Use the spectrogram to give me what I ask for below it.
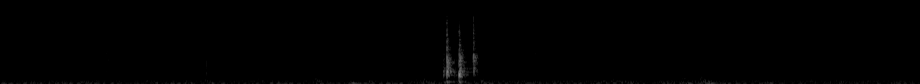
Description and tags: Telephone - Hang up L Close R Distant
Hanging up a lightweight modern home or office telephone. Recorded in studio. Unprocessed.
akg, answer, answering, channel, close, distant, dual, foley, fostex, hang, hanging, home, light, lightweight, modern, mono, office, perspective, phone, pov, rode, studio, telephone, unprocessed, up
